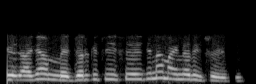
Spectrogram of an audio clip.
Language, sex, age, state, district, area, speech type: Odia, male, 30-45, Odisha, Sundergarh, urban, conversation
